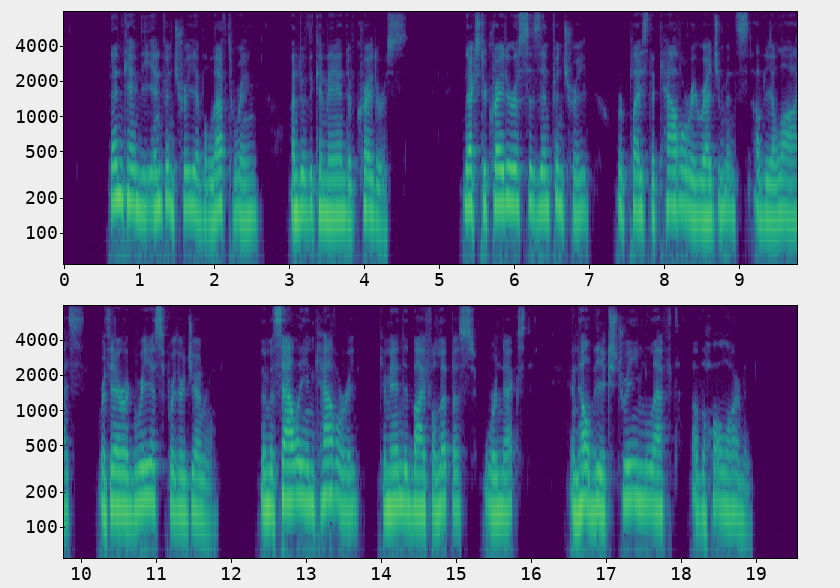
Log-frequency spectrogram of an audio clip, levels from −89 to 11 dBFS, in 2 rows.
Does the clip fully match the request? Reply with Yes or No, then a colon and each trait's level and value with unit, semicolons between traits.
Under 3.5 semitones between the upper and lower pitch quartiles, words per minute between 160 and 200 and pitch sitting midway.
No: narrow, 2.6 semitones; average, 145 wpm; medium, 150 Hz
